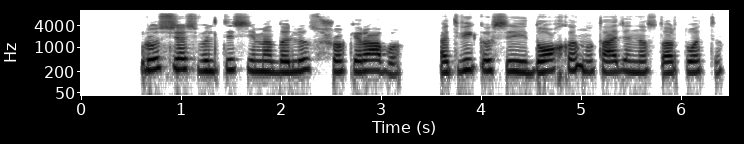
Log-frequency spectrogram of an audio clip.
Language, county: Lithuanian, Alytus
